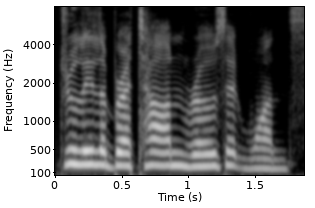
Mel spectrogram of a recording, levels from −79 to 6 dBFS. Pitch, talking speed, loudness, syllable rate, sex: 210 Hz, 190 wpm, -16 LUFS, 4.3 syllables/s, female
